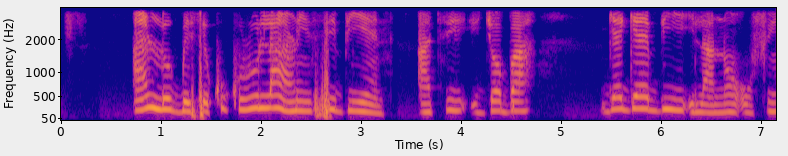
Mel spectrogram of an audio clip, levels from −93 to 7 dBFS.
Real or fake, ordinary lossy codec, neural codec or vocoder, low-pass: real; none; none; 3.6 kHz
